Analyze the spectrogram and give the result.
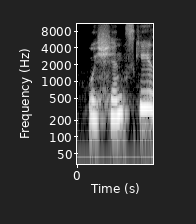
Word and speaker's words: Wyshynski: But Greg Wyshynski, is that how you say his name? – Yes.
